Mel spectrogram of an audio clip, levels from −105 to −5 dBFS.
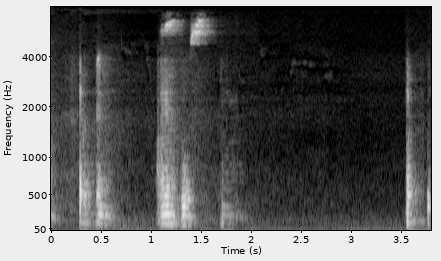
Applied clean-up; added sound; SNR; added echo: neural mask model DeepFilterNet 3.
